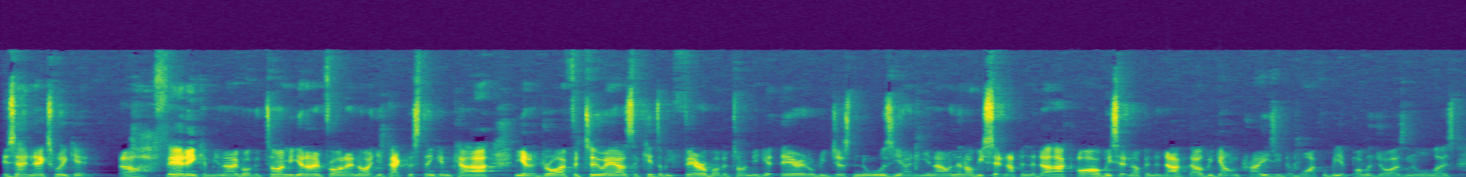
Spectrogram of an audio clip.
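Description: An Australian man giving a conference keynote, telling comic stories and briefly slipping into voices for the people in them. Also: on the high side. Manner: animated, joking, slips into quick voices for people in his stories. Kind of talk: comic storytelling talk to an audience.

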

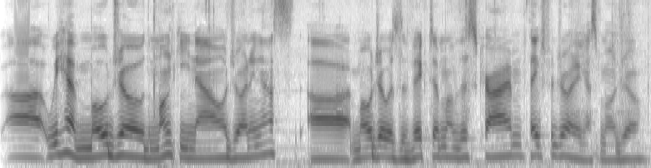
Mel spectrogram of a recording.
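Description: A man's voice: mid-range voice, normal speed, darkish tone, soft background music. A young man acting as a field reporter in a homemade comedy news spoof, asking questions with lots of hesitant fillers.

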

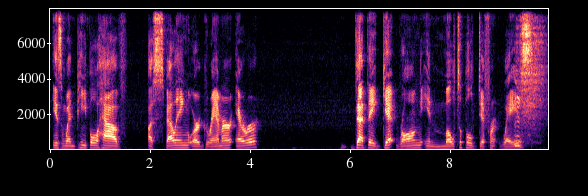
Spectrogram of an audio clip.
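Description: A man's voice: medium pitch, fairly even intonation. Easygoing young man co-hosting a podcast. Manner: easygoing, jokey, quick with backchannel agreement. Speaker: podcast co-host. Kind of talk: casual chat.

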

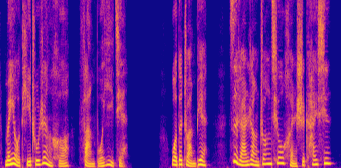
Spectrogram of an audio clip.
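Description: A woman's voice: fairly low pitch, no room sound, studio quality. A woman narrating a family drama in the first person with a storytelling manner.

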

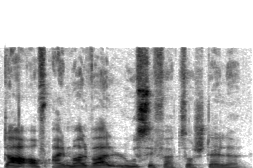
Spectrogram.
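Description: A woman, an author, reading her own dark story aloud in a slow, dramatic storytelling manner. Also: mid-range voice, creaky, slightly rough. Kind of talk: audiobook-style reading.

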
